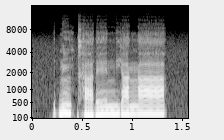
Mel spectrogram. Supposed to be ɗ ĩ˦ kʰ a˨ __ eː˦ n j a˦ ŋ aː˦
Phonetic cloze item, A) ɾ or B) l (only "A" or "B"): A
